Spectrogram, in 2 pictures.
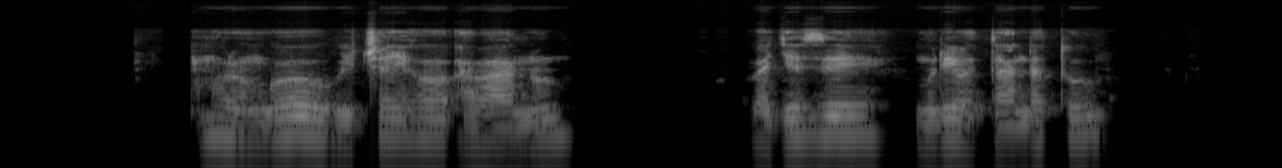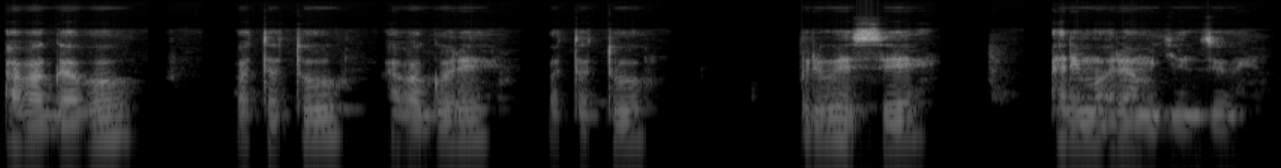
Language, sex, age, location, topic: Kinyarwanda, male, 18-24, Kigali, government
